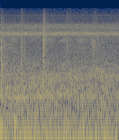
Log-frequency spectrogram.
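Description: Insects chirring in one steady high-pitched drone, with a few soft footsteps of sandals on a dirt path, the clearest just under a second in.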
